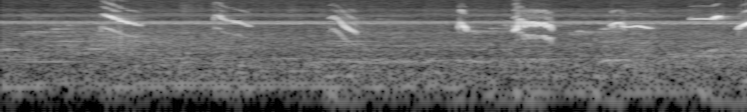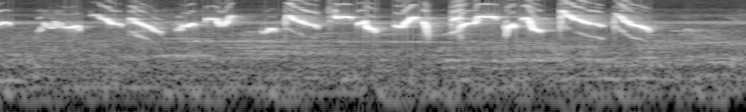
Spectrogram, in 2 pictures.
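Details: Pleci dakun (Javan white-eye) from Pupuan, Bali: a few spaced, thin downslurred chirps open the song, then it quickens into an excited, tumbling stream of high twittering notes before stopping abruptly.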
